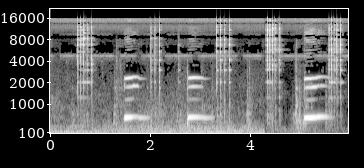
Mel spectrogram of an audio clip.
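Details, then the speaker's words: Junkyard 26 hp Briggs & Stratton Intek V-twin that sat upside down, rainwater entering via the muffler into the combustion chamber, turned by hand with a big ratchet on the flywheel nut: ratchet clicks then drawn-out squealing scrape each pull from a rusted cylinder. "now I guarantee it that combustion chamber was filled with water I was able to find a socket big enough to go over the flywheel nut and it takes this giant ratchet and yeah just listen to it"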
